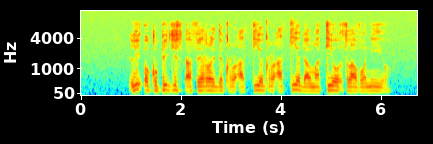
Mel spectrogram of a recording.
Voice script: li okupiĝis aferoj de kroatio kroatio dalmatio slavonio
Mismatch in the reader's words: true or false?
false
